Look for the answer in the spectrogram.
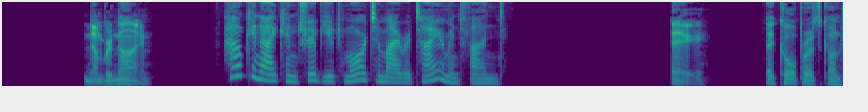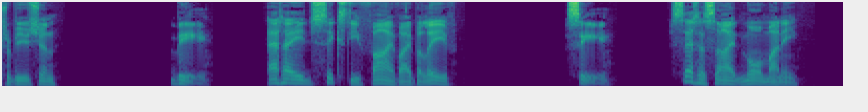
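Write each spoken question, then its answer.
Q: How can I contribute more to my retirement fund?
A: C: Set aside more money.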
